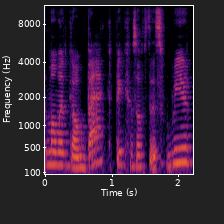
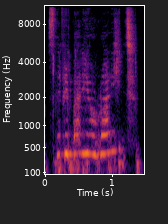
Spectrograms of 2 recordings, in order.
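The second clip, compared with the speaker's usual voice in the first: mock yell; 11 semitones higher, 4 dB quieter than usual. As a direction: call out high, holding the volume back. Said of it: "I yell".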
